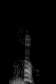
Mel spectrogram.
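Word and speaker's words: חֹק: In Psalm 119, verse 5, En el Salmo 119, versículo 5, we have tenemos Hok. That's how Hok. it's pronounced. Hok, like you're going to spit.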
